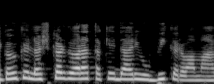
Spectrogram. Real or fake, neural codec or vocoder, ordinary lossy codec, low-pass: real; none; none; 7.2 kHz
